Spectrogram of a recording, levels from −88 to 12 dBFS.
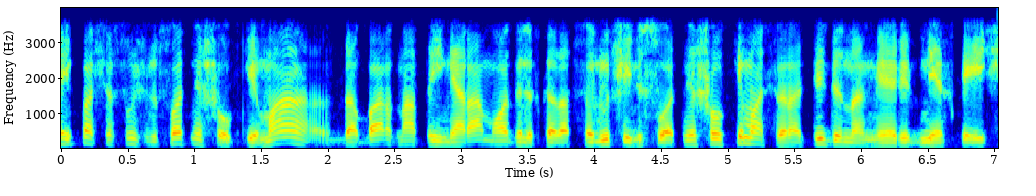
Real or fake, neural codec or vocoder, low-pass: fake; codec, 16 kHz, 4 kbps, FunCodec, trained on Chinese and English, 50 frames a second; 3.6 kHz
